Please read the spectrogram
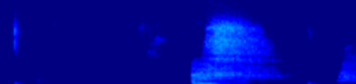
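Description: A man's breathy exhale, a sigh blown close into the microphone, about a second and a half in, with a low breath-thump on the mic that fades within about half a second. A few faint clicks come just before it.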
